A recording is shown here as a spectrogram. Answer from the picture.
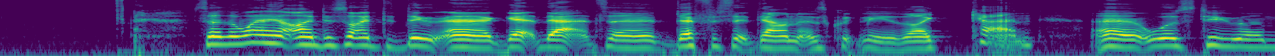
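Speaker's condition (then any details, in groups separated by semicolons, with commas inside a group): Cerebral palsy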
